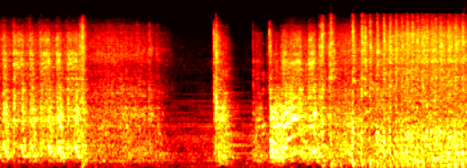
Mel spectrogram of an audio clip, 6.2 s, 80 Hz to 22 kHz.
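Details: Cub Cadet i1050 zero-turn left outside for years, primed: starter churns in bursts with brief pauses, engine never catches; cranks but won't start.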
